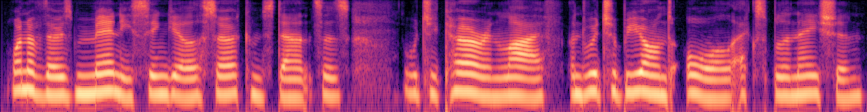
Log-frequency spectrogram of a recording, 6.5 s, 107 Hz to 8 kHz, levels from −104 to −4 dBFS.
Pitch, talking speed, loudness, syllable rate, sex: 210 Hz, 150 wpm, -17 LUFS, 5.0 syllables/s, female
